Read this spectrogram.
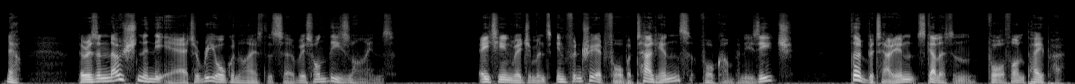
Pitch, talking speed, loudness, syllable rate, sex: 105 Hz, 160 wpm, -22 LUFS, 6.3 syllables/s, male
